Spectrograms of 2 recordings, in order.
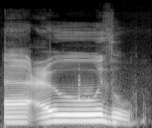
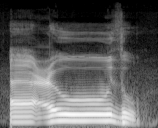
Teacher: Ain itu dari tengah tenggorokan Bunda.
